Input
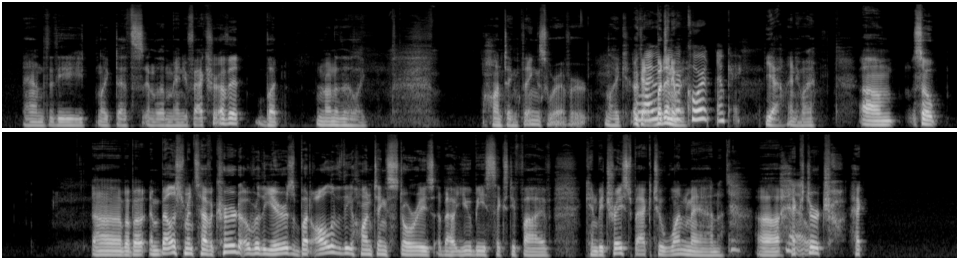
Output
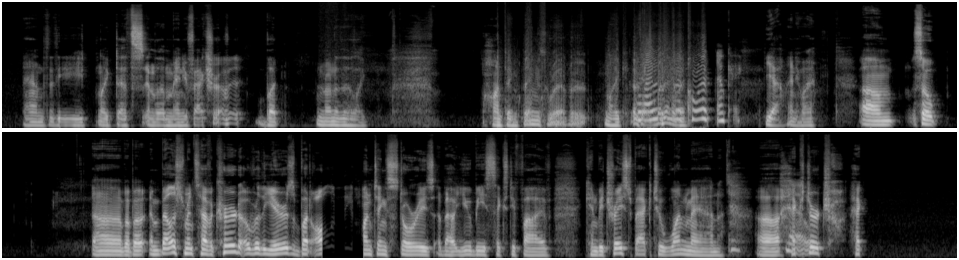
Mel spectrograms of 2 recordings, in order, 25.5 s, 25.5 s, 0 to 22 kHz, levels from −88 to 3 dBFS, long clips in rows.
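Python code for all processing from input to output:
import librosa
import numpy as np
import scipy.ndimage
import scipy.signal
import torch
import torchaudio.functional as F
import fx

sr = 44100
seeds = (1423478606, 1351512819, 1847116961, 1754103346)

y = fx.chain(x, sr, fx.peak_eq(hz=3100.0, db=5.5, octaves=2.5),
    fx.over_compress(threshold_db=-29.0, ratio=-1.0),
    fx.band_widen(depth_pct=40), at=(0.77, 3.51))
y = fx.chain(y, sr, fx.law_mismatch(coded='mu'),
    fx.peak_eq(hz=990.0, db=-7.5, octaves=0.62), at=(4.22, 4.72))
y = fx.chain(y, sr, fx.median_filter(points=25),
    fx.notch(hz=1100.0, q=8.9),
    fx.over_compress(threshold_db=-23.0, ratio=-1.0), at=(6.6, 9.4))
y = fx.chain(y, sr, fx.highpass(hz=44.0, slope=12),
    fx.high_shelf(hz=9400.0, db=6.0), at=(11.58, 14.43))
y = fx.chain(y, sr, fx.level_steps(step_db=23),
    fx.ladder_bandpass(hz=3100.0, resonance_pct=45), at=(17.0, 17.56))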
